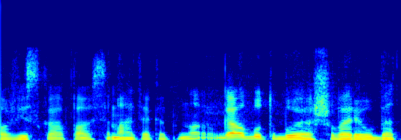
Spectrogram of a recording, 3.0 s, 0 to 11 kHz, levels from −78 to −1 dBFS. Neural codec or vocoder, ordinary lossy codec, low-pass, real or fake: none; MP3, 64 kbps; 7.2 kHz; real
